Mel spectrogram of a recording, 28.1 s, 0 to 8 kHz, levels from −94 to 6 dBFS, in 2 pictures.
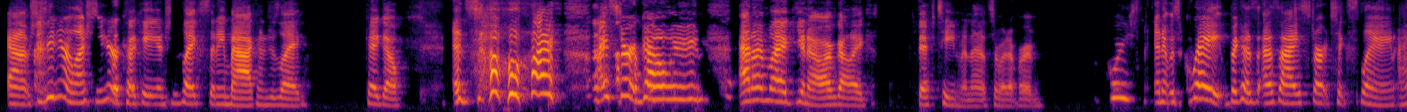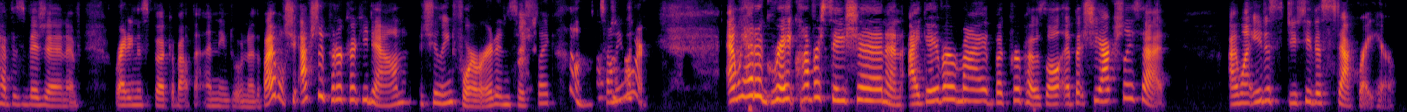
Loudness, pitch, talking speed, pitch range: -21 LUFS, 270 Hz, 235 wpm, 220-345 Hz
